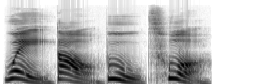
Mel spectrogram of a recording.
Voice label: "wei2 dao4 bu4 cuo4", chinese

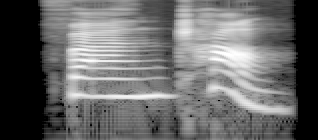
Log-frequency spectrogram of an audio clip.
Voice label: "fan1 chang4", chinese

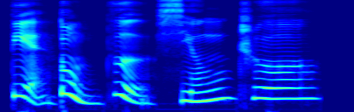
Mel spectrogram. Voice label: "dian4dong4zi4xing2che1", chinese

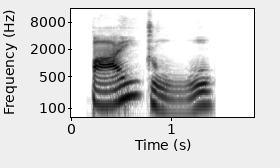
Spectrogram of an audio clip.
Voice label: "baizhu", Chinese

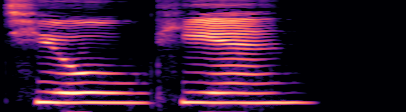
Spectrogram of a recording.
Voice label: "qiutian", Chinese

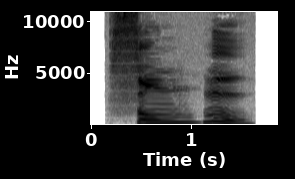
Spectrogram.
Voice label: "song1 mu4", Chinese

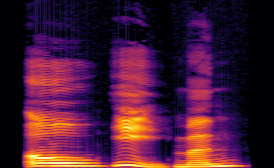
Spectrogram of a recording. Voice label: "ou1 yi4 men2", Chinese

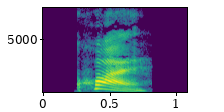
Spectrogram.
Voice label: "kuai", chinese

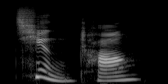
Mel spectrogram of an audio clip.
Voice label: "qing4 chang2", Chinese

